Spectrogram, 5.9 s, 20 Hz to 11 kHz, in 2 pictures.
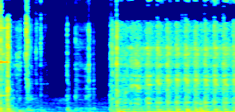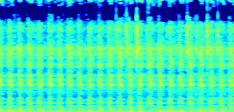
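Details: Opel/Vauxhall Astra MK4 (Astra G) petrol, cranking: starter turns engine steadily but never catches; gauge on fuel rail shows no pressure, dead fuel pump, fixed by pump replacement.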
